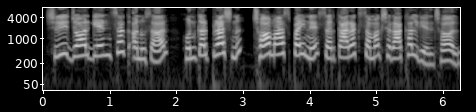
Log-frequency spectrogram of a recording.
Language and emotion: Maithili, neutral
